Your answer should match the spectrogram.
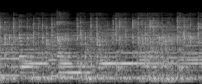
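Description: Solo tabla played in a fast, dense stream of strokes on the pair of drums, with a harmonium playing the steady repeating accompanying melody (lehra) underneath.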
